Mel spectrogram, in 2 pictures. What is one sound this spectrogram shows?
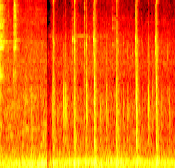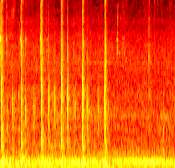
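A ratchet wrench clicks in quick, even bursts.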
